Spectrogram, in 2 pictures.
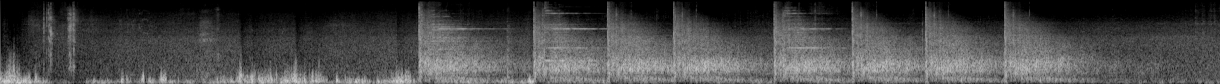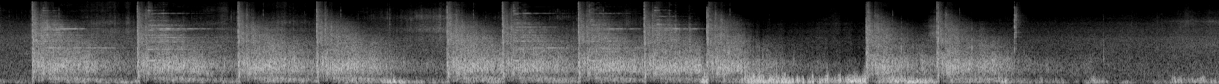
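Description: Gunshots from pistols, including a 1911-style handgun, and pistol-caliber carbines at an outdoor shooting range, loud sharp reports in rapid strings with short pauses, steel targets ringing after hits.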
